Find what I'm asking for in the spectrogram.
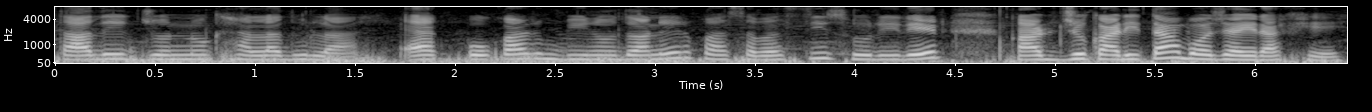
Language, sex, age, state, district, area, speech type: Bengali, female, 18-30, West Bengal, Murshidabad, rural, spontaneous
